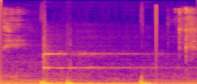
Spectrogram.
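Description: A heartbeat effect in a tense, quiet setting: a few heavy low thumps in loose pairs, near and fairly loud over a steady hum, with no voice.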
